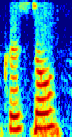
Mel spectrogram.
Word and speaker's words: Crystal: Crystal, CRYSTAL.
